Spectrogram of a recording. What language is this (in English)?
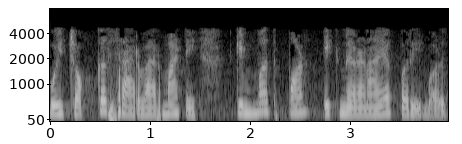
Gujarati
